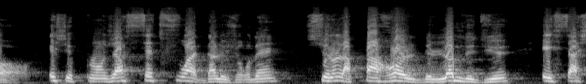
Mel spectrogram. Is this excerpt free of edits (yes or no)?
yes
